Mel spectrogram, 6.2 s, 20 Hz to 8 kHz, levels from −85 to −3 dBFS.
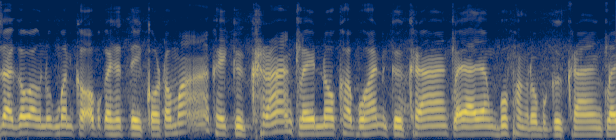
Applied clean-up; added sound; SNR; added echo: none; none; none; none.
